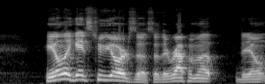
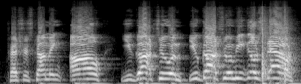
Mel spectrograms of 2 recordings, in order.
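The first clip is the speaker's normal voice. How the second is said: rising excited sports call, louder and higher; live play-by-play; 7 semitones higher, 7 dB louder than usual. Real, not acted. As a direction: call the sack like a broadcaster. Calls third-down sack live.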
